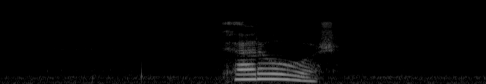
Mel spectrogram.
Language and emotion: Russian, positive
